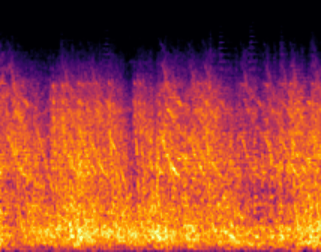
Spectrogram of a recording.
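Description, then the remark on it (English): Sci-fi blaster fire crackles over a dense, unbroken wash of battle noise, with rapid zapping shots layered at a steady, loud level throughout and no one talking. “Always like the sound of the blasters in this one.”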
